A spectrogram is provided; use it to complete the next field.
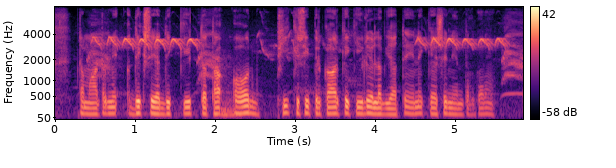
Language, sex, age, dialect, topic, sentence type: Hindi, male, 18-24, Awadhi Bundeli, agriculture, question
